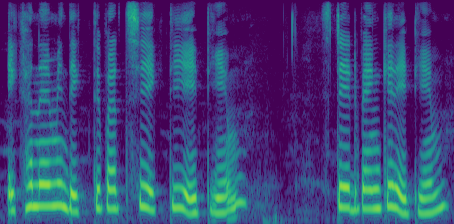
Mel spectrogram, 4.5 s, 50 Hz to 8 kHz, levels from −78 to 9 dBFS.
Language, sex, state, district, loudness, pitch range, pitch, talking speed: Bengali, female, West Bengal, Cooch Behar, -13 LUFS, 225-280 Hz, 255 Hz, 130 wpm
